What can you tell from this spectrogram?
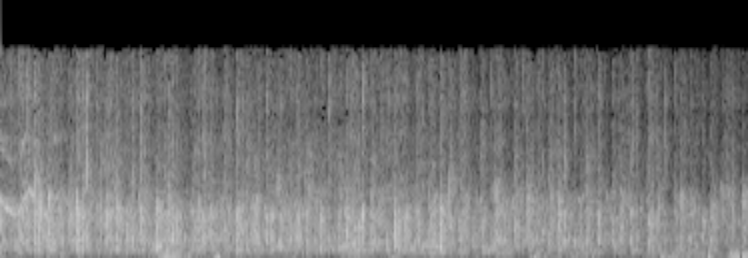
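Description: Sustained audience applause, a dense crackle of many hands clapping at once, steady and fairly loud for several seconds with a few faint voices mixed in.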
